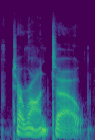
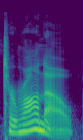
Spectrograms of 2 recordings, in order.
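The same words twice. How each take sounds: First: The second T is clearly pronounced. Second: The second T is silent. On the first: The speaker calls it wrong. "not Toronto" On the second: The speaker calls it right. "make the second T silent"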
